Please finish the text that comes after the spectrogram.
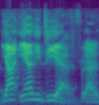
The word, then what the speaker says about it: Yandy Diaz: Yandy Diaz. Yandy Diaz.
